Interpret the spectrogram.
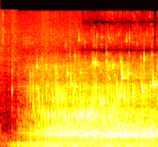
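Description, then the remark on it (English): Water pours steadily into a cup for a couple of seconds, a bubbling trickle whose pitch rises slightly as the cup fills. “I'm going to have a bit of water, everyone.”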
